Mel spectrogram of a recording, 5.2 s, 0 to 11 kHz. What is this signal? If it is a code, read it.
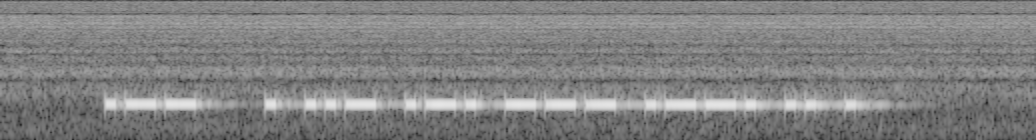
Morse code, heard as a keyed tone, machine-sent, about 24 wpm, 850 Hz, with room echo. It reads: W EUROPIE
